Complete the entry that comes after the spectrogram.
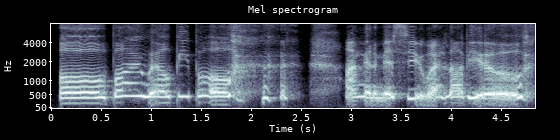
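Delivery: imitating Alan. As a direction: call goodbye way up high and laugh as you go. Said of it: "So he's like".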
